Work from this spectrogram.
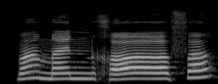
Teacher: فمن خاف، یہاں دیکھیے فمن نون ساکن ہے، نون ساکن کے بعد خا آ رہا ہے، اور خا جو ہے حروف ہلکی کا ورڈ ہے تو یہاں پر اظہار ہوگا، تو ہم اسے بغیر غننے کے پڑھیں گے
